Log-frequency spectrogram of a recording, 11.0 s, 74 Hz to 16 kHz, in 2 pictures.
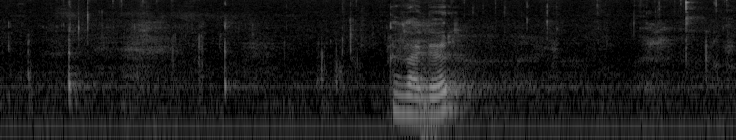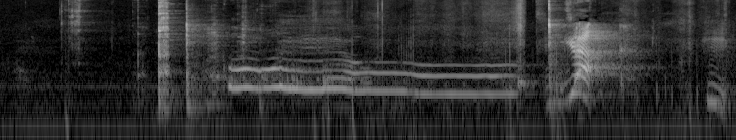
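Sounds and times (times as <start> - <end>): child humming: 7.2 - 9.6.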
